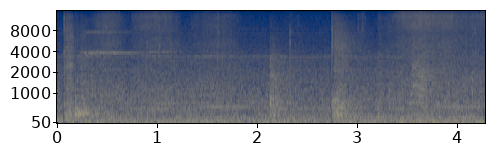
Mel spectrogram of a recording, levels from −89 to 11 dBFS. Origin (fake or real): real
